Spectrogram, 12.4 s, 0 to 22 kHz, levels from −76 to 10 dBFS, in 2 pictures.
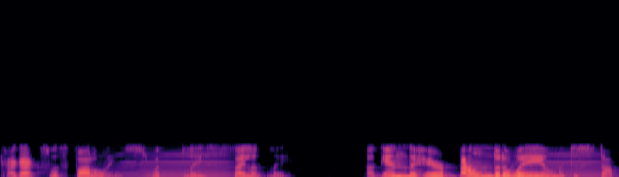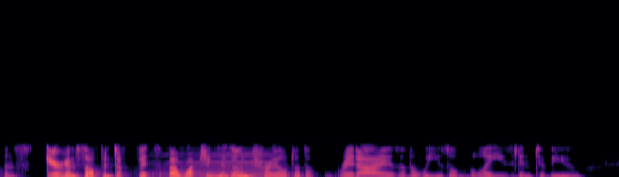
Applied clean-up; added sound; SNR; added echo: none; Bowed string instrument; 16 dB; none.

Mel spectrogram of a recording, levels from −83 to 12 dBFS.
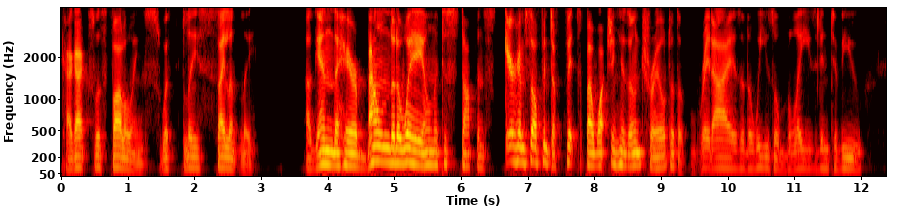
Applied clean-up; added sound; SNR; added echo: none; none; none; none.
